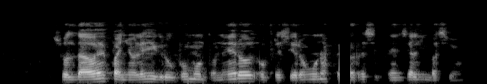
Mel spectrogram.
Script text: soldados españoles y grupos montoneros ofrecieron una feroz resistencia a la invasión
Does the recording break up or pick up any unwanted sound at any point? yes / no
yes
